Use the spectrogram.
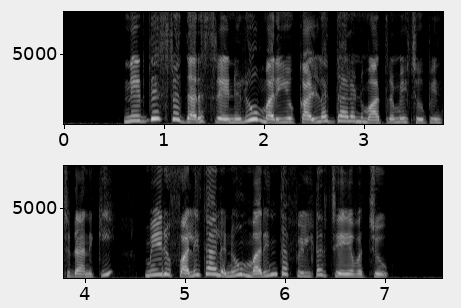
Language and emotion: Telugu, neutral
